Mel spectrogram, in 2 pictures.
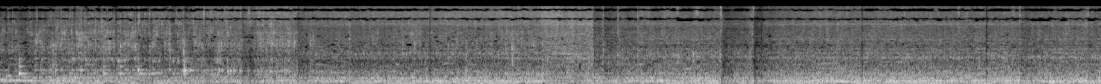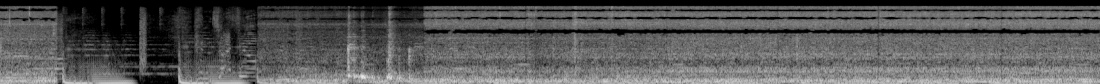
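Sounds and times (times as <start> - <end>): onions sizzling in hot oil: 0.0 - 11.6, 14.5 - 22.0.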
